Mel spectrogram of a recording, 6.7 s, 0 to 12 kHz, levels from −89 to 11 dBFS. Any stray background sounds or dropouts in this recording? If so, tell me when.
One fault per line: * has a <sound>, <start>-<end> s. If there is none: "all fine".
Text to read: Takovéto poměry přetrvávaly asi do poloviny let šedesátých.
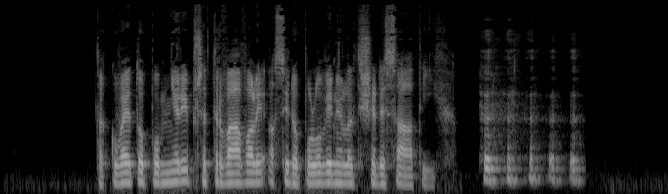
* has a laugh, 4.8-5.9 s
